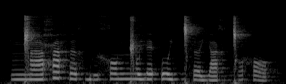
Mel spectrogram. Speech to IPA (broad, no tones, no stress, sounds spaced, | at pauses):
ŋ͡ǁ a ħ a h ɜ x b ɯ x ɔ ŋ͡ǁ o j ɛ ʔ o j ǀʰ ɜ j a x ɡ͡ǀ ɔ h ɔ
